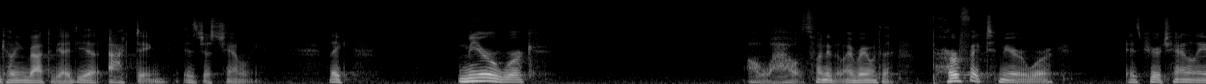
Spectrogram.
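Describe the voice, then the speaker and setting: A man with a low, gravelly voice talks through his thoughts in a loose, introspective ramble. He catches and corrects his own words as he goes, like a spiritual coach reflecting out loud. His voice trails off into a long hall reverb. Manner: introspective, thinking aloud, self-correcting. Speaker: spiritual coach and retreat host.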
